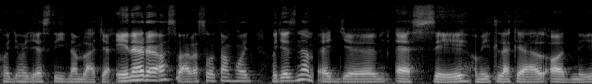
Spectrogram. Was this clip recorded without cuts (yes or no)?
no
